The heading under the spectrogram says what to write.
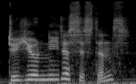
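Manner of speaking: high, dutiful machine voice; robot medic. Acted. Warforged asking the commander if she needs help, high robotic voice. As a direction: offer help like a programmed servant.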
